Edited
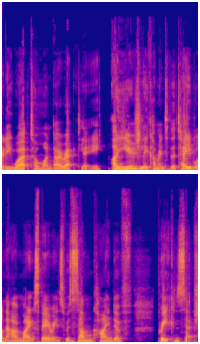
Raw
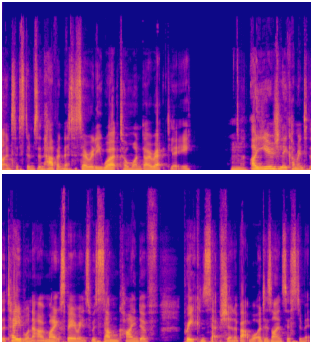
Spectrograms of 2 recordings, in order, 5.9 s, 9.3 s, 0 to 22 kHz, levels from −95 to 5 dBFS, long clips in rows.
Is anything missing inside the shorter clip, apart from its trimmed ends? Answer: yes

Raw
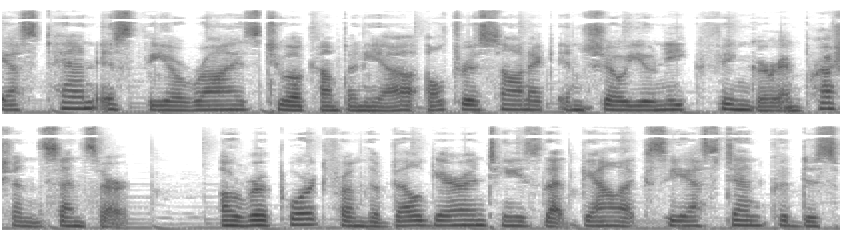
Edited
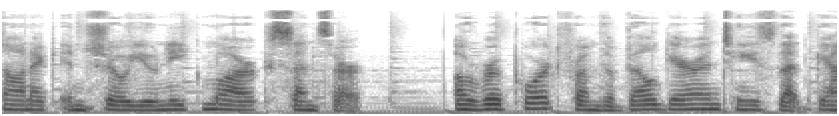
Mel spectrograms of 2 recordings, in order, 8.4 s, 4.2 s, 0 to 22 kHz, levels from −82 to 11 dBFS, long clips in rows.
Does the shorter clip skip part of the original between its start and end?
yes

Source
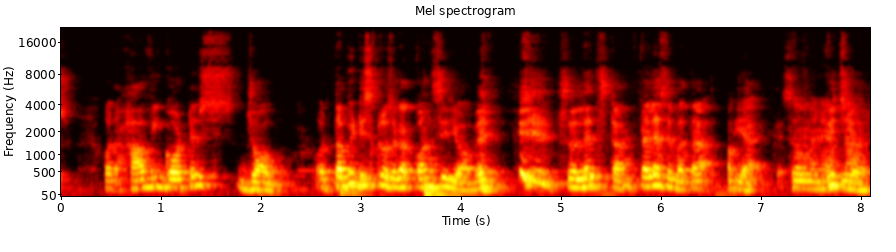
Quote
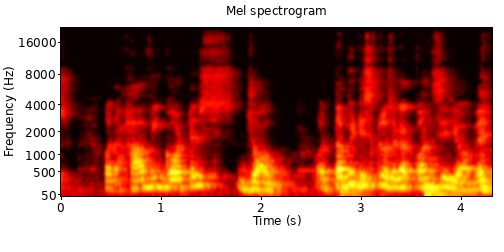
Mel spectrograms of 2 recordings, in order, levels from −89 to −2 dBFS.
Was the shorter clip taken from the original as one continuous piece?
yes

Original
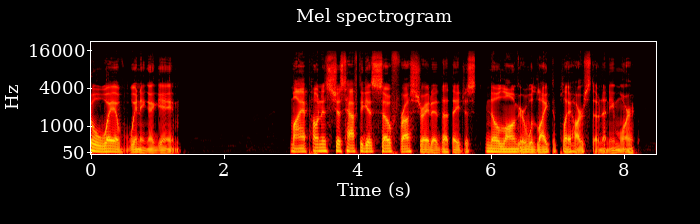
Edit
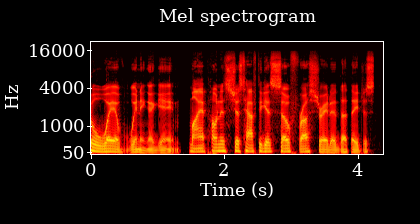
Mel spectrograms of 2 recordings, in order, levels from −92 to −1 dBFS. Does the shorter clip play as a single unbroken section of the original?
no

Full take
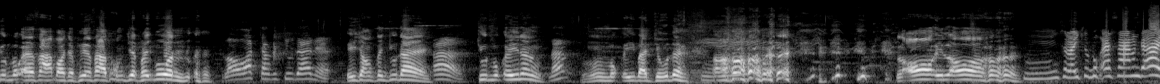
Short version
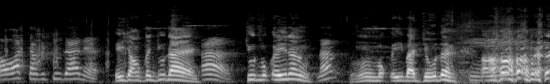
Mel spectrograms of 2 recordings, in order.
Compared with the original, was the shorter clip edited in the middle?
no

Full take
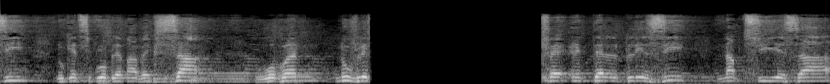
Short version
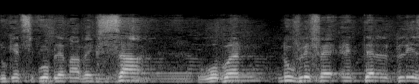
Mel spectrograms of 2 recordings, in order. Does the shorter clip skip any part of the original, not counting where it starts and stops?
yes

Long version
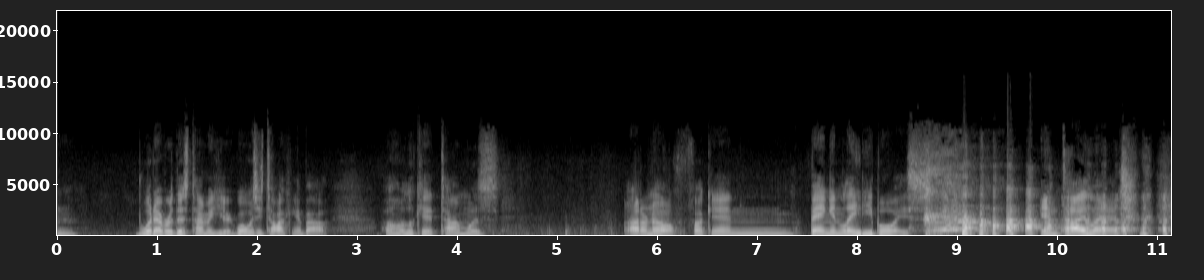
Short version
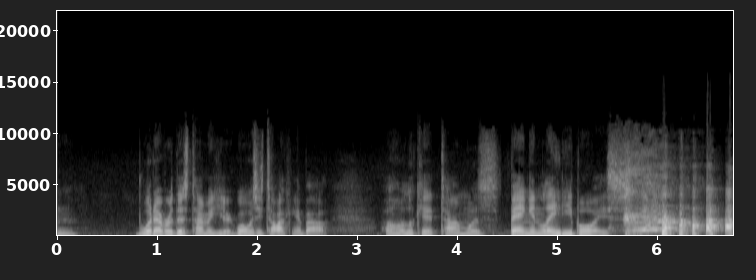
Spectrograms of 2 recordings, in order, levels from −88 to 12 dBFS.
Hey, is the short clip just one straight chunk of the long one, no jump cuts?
no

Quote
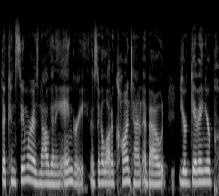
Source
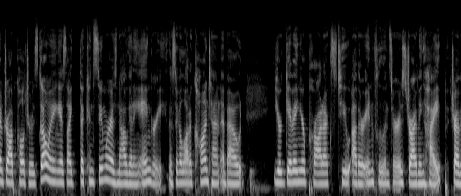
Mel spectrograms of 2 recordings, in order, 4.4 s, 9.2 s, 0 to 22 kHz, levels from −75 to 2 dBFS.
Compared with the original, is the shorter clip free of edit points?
no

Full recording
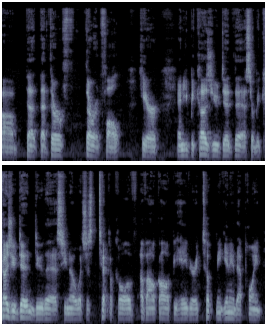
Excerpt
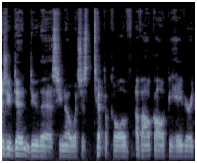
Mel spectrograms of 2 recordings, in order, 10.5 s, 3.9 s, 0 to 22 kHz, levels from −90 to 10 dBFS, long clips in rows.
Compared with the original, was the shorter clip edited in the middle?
no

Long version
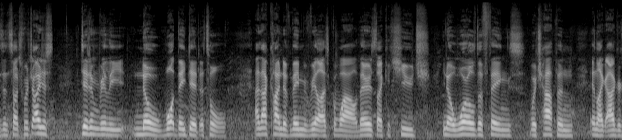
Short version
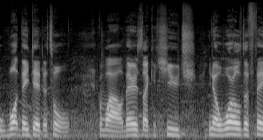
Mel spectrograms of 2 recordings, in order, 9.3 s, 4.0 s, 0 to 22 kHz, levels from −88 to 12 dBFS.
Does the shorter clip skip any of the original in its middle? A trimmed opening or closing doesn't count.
yes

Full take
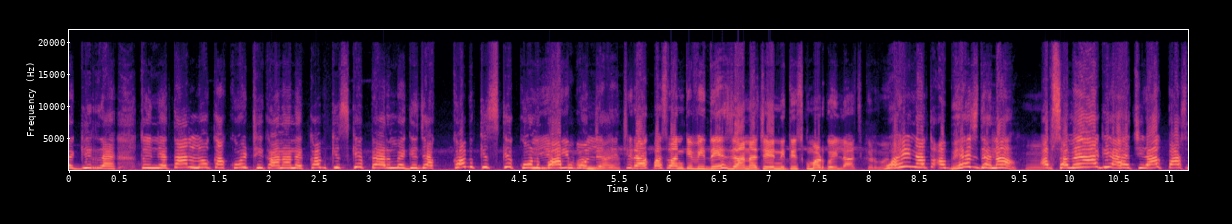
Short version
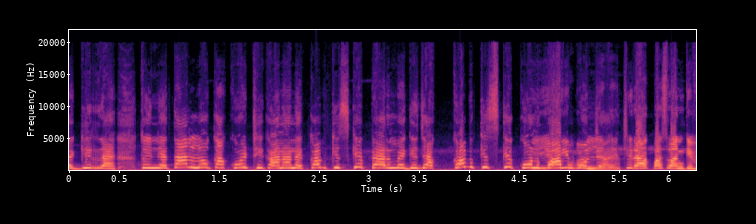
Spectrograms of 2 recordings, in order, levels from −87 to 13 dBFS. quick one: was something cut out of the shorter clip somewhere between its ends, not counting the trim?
no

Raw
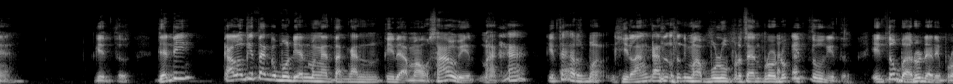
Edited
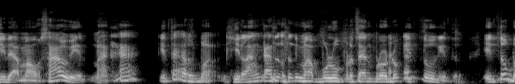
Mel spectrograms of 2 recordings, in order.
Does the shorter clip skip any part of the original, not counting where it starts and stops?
no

